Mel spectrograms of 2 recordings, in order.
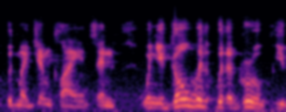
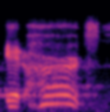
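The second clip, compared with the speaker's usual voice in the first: mock pained cry; 11 semitones higher than usual. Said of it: "She's like".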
